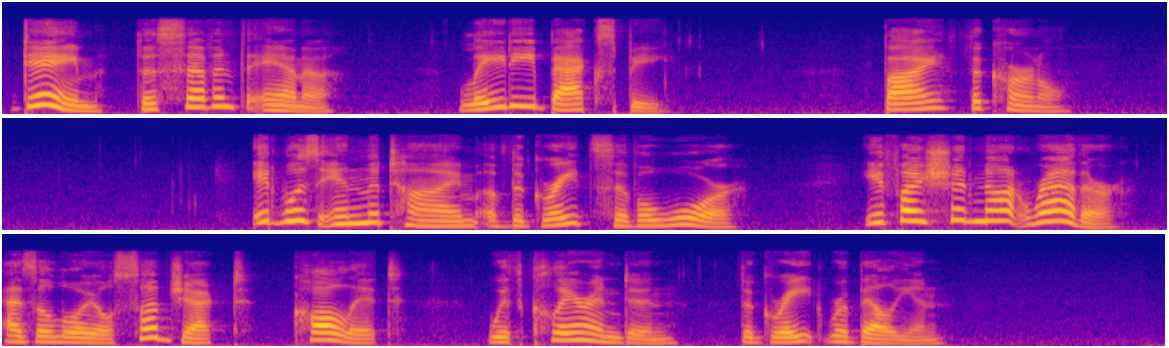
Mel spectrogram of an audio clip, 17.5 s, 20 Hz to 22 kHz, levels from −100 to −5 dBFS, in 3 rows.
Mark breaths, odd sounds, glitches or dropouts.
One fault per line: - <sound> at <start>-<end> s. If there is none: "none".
none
